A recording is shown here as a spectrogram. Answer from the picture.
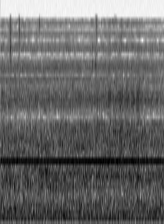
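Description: Steady background hiss with a faint, constant high-pitched whine and no distinct events.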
